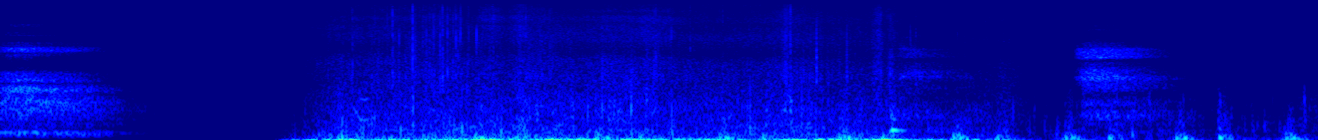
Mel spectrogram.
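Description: Soft, steady heartbeat thumps pulse under a wash of rustling noise, framed by quiet breathy sighs at the start and end.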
